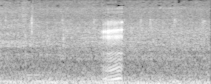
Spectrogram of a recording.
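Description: Steady low rumble, with one short spoken 'ừ' about a second in.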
